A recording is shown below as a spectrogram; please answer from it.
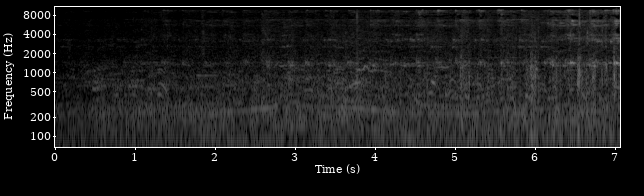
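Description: Donkey hooves clip-clopping at a walk on hard ground while the animal is ridden, steady repeated footfalls under people talking.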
